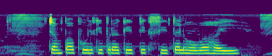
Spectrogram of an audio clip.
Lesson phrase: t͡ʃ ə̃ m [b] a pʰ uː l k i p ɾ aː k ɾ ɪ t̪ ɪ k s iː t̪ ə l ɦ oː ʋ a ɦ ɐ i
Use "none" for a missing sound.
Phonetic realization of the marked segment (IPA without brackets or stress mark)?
p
